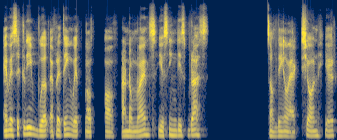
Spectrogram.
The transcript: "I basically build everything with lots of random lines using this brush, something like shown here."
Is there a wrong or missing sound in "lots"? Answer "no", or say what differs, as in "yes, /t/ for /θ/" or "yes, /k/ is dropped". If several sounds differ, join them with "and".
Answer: yes, /s/ is dropped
